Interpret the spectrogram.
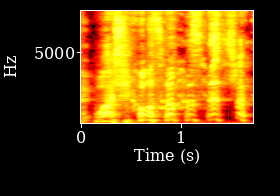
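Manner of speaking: high, breaking up with laughter while reading; real helpless laughing. Real, not acted. Reading a viewer's joke comment aloud, cracking up. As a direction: try to finish the line through your laughter.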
